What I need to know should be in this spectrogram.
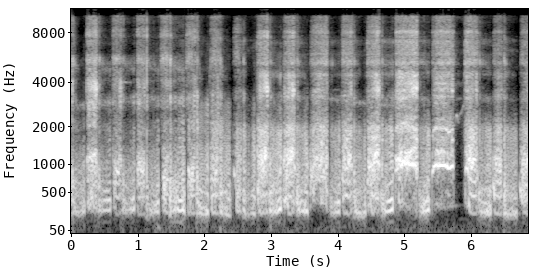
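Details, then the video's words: Lesser bandicoot rat squealing inside a cage trap by rice fields at Na Lao, Nong Khu Phai; continuous rough chattering pulses, about two or three per second, with a short whistled tone and a dip near the end. "ต้นฉบับเสียงต่อหนูพุกใหม่ล่าสุด หนูอีตั้นชุดที่2 ร้องเรียกหนูในกรงเพล็กดักหนู"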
